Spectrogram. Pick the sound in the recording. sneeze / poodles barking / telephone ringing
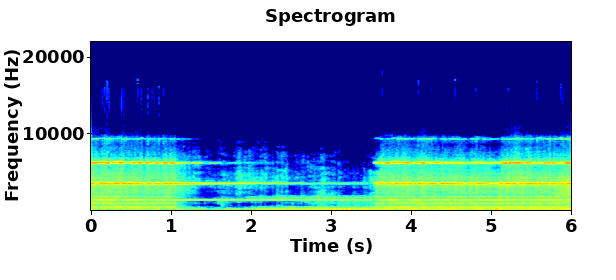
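telephone ringing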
